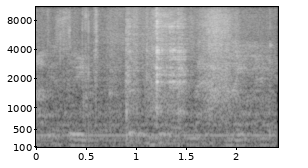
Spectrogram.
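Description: A stack of thick trading cards being handled and slid against one another, with a few faint light clicks and a short rustling swish near the end.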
